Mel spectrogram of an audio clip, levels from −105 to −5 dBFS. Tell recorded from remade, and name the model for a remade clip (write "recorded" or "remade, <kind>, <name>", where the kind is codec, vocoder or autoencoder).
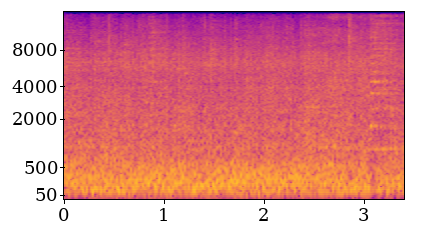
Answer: recorded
